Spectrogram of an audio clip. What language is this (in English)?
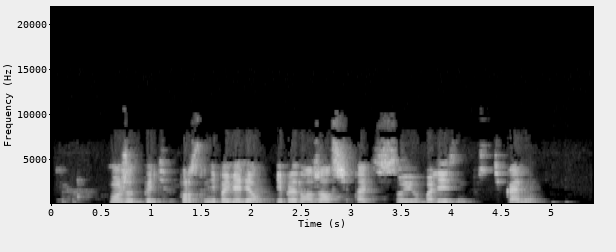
Russian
